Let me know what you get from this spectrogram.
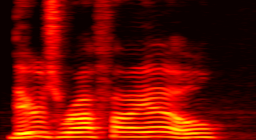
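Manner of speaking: lightly voiced husband, pleased and slow; imitating John. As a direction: play John spotting the squirrel. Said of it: "John's gonna be there going".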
